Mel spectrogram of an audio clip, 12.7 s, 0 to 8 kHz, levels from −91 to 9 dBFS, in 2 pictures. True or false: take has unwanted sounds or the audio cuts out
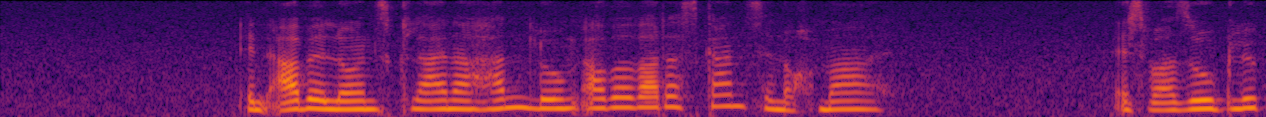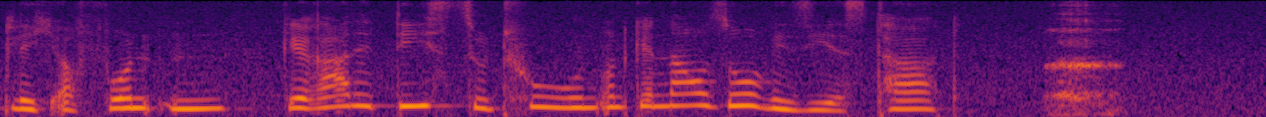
true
